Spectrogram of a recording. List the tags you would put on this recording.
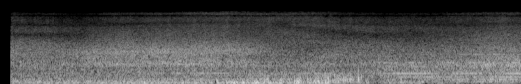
Sound effects > Vehicles
road
car
highway

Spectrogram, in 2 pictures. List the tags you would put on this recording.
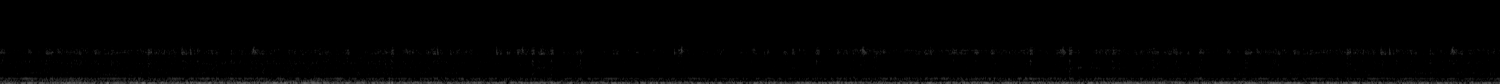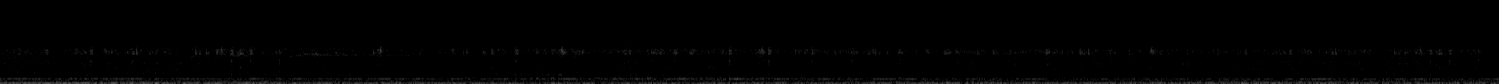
Soundscapes > Nature
soundscape
field-recording
modified-soundscape
data-to-sound
natural-soundscape
Dendrophone
phenological-recording
nature
weather-data
raspberry-pi
alice-holt-forest
sound-installation
artistic-intervention

